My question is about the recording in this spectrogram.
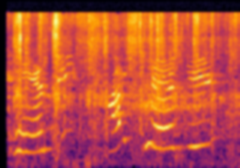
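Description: Young children's high-pitched voices giving about three drawn-out calls, with feet crunching on gravel underneath.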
